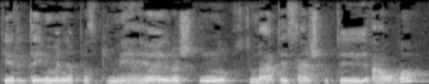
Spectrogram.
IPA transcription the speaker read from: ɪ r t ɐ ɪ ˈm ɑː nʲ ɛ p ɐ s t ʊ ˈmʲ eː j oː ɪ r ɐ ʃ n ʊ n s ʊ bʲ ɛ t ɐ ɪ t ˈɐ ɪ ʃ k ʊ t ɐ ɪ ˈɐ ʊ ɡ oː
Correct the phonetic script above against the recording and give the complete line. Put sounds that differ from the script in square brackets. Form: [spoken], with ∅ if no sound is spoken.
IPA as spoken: ɪ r t ɐ ɪ ˈm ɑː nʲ ɛ p ɐ s t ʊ ˈmʲ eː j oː ɪ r ɐ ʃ n ʊ [∅] s ʊ [mʲ] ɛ t ɐ ɪ [s] ˈɐ ɪ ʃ k ʊ t ɐ ɪ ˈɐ ʊ ɡ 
